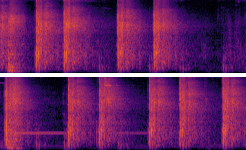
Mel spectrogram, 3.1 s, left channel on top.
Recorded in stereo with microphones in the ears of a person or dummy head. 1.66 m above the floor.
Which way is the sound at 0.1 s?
20° left (ahead or behind).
